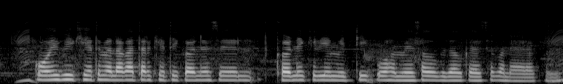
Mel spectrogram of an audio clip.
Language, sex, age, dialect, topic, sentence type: Magahi, female, 18-24, Western, agriculture, question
